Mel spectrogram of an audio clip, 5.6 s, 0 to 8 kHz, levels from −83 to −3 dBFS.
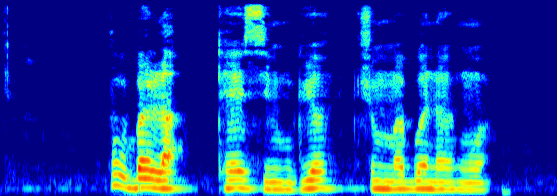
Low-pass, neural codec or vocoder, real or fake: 7.2 kHz; codec, 16 kHz, 16 kbps, FreqCodec, smaller model; fake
